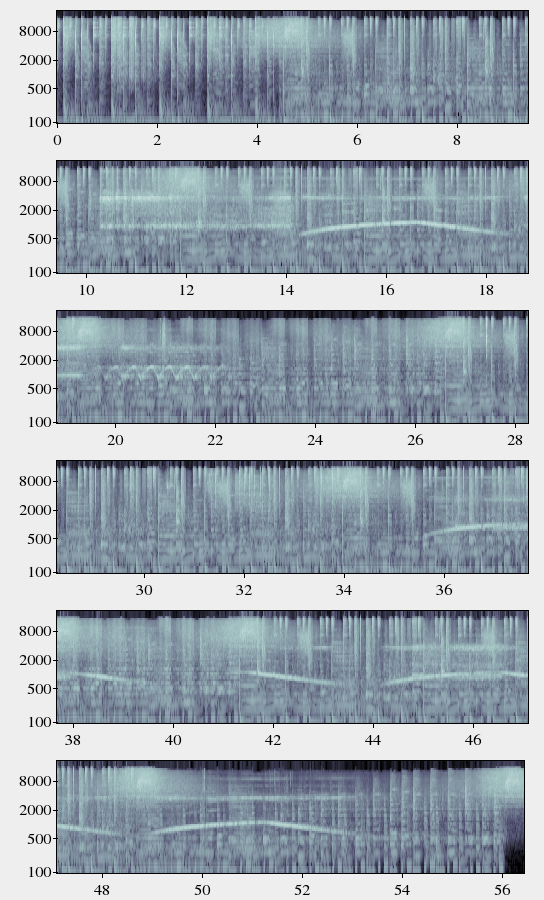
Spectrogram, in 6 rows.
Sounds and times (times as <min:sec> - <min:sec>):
Music: 0:00.0 - 0:56.4.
